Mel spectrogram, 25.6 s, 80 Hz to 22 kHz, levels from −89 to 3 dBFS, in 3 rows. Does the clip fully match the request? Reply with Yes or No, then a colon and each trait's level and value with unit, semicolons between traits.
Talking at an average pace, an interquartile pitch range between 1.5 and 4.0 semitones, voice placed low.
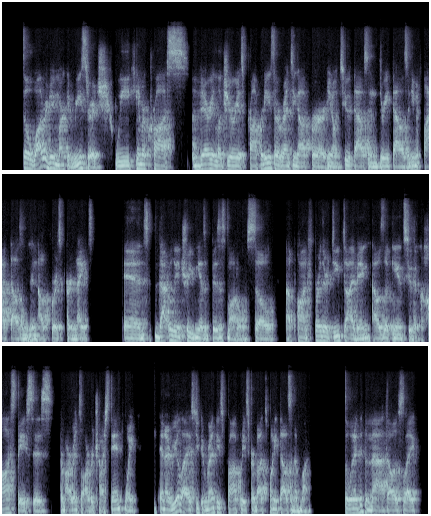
Yes: average, 185 wpm; average, 3.7 semitones; very low, 90 Hz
